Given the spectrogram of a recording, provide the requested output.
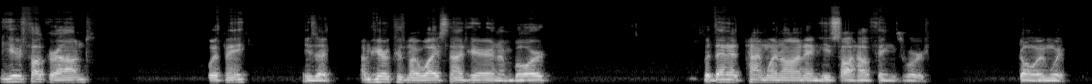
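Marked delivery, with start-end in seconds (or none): none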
